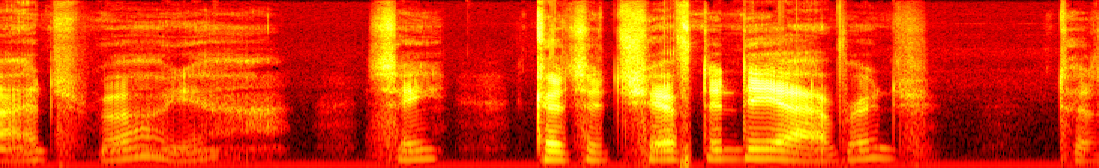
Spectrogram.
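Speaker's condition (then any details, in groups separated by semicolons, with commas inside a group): ALS; abnormally slow voice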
